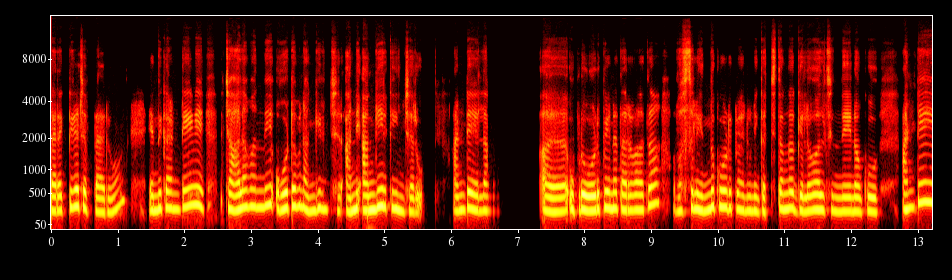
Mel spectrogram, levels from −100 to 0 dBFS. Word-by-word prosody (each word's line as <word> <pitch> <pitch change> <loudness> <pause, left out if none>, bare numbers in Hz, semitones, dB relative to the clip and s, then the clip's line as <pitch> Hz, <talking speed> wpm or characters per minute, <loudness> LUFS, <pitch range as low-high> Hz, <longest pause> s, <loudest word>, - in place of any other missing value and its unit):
కరెక్ట్‌గా 225 +6 +1
చెప్పారు. 205 -5 -2 0.6
ఎందుకంటే 250 +2 0 0.6
చాలా 240 +2 +3
మంది 275 +1 0 0.2
ఓటమిని 280 +1 +3
అంగించా 235 0 -3
అన్ని 235 +4 +3
అంగీకరించరు. 235 -4 +2 0.5
అంటే 235 +3 +1
ఎలా? 225 +1 -4 0.9
ఆహ్, 210 0 +2
ఇప్పుడు 240 +1 +3
ఓడిపోయిన 250 +3 +3
తర్వాత 235 +1 -1 0.4
అవస్సలు 220 +3 -1
ఎందుకు 265 +5 0
ఓడిపోయాను. 250 -4 -1
నేను 215 - -4
ఖచ్చితంగా 250 +5 -1
గెలవాల్సిందే. 225 -1 0
నాకు 215 +1 -2 0.5
అంటే 270 +8 -1
235 Hz, 105 wpm, -22 LUFS, 220-255 Hz, 0.9 s, చాలా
